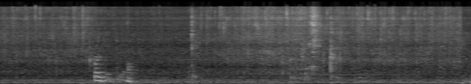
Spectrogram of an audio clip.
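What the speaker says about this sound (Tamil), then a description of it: "கொஞ்சம் ப்ரௌனாக வரணும் வெங்காயம்." Onions sizzling in a pan until brown, a quiet steady frying hiss broken by a few stirring scrapes and light clinks.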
